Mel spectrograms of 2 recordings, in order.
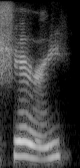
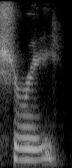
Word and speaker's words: Cherri: I grew up thinking my name was Sherry because my grandmother is very southern and she mhm. could not pronounce Cherie.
